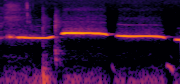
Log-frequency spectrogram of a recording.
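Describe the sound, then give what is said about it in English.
A person whistles a short tune, holding a few steady notes that step up and down with brief breaks between them, over a low background rumble. “Try whistling it? In this humidity.”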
